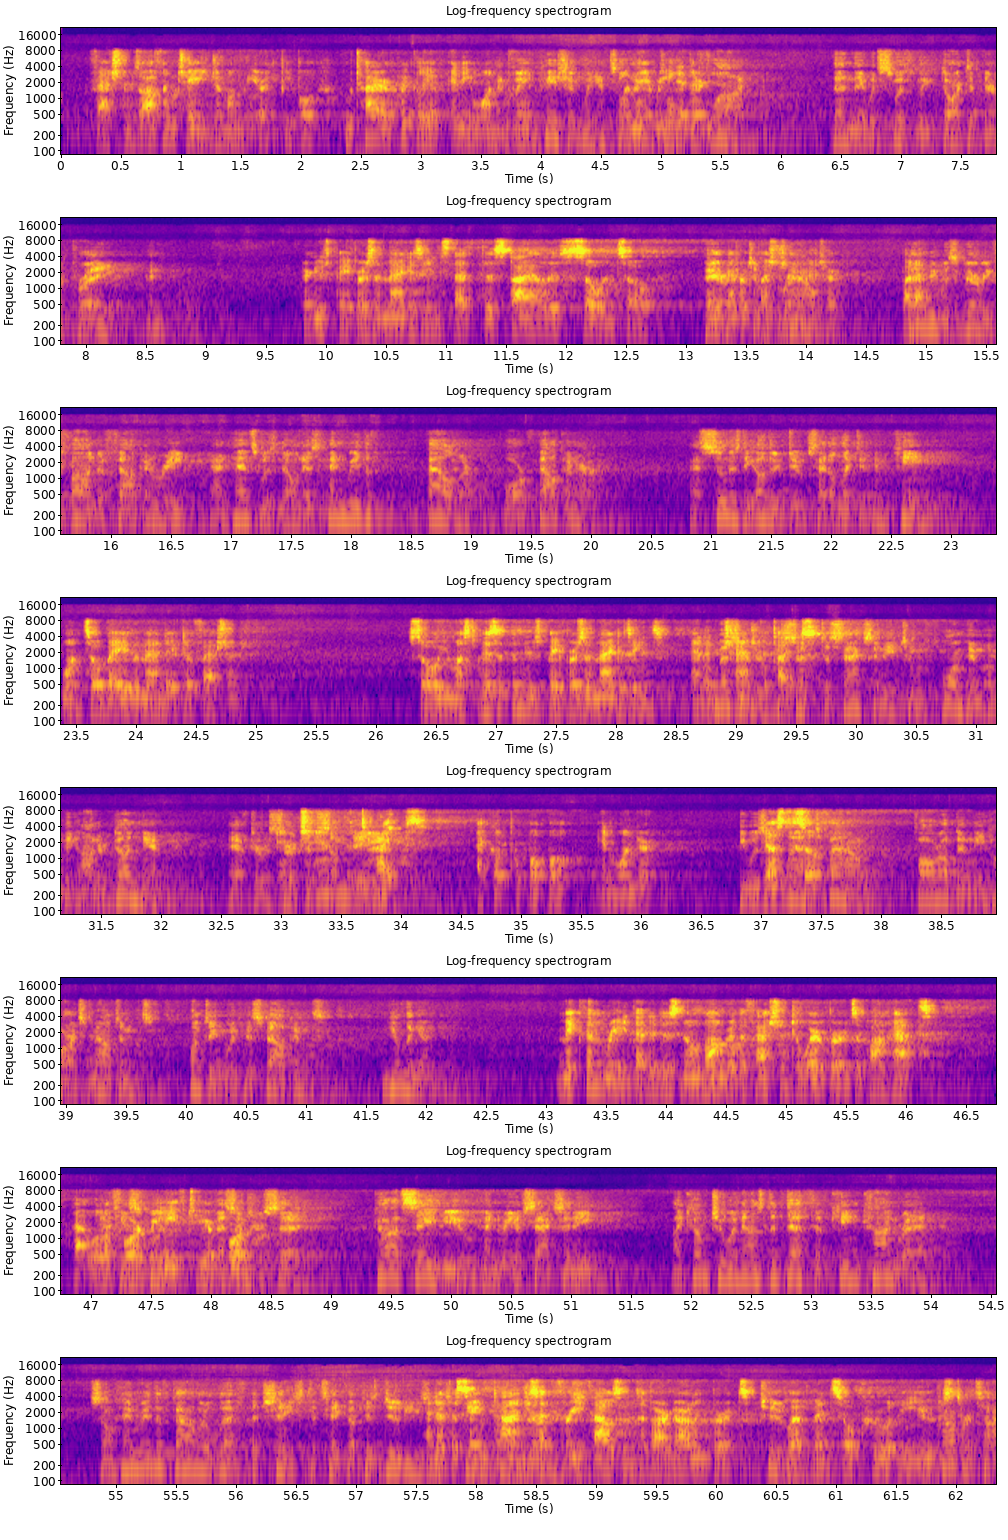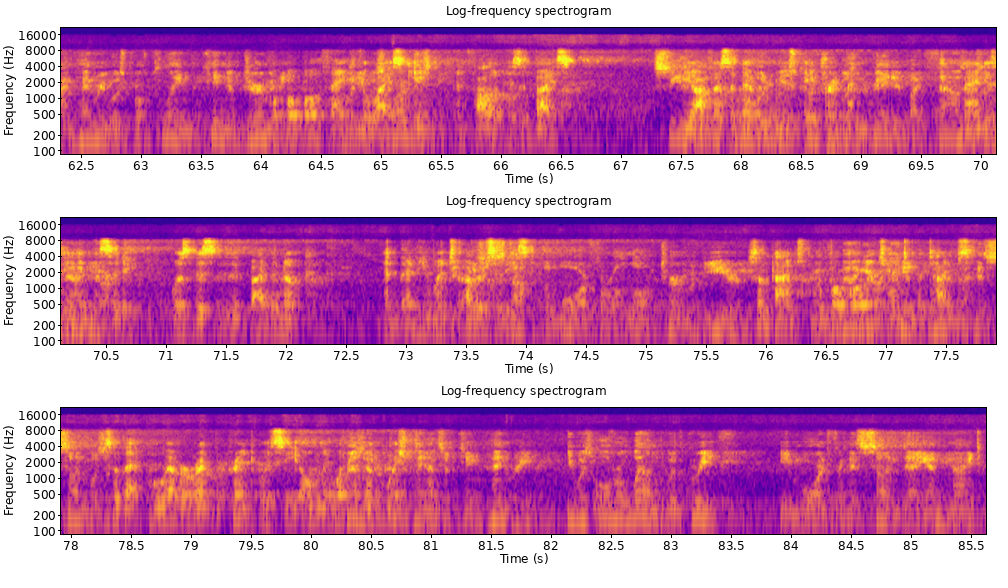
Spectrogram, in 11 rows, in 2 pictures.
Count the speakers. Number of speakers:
two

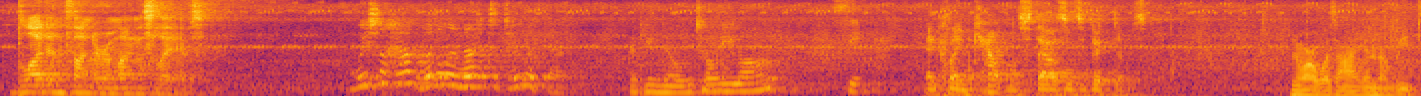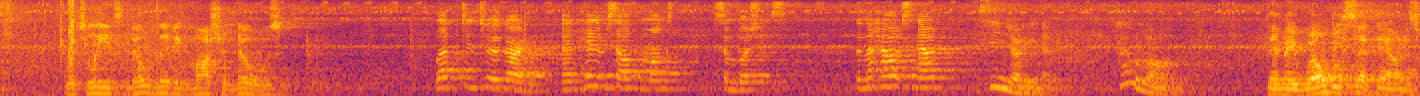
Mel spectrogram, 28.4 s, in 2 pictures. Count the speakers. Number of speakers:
seven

